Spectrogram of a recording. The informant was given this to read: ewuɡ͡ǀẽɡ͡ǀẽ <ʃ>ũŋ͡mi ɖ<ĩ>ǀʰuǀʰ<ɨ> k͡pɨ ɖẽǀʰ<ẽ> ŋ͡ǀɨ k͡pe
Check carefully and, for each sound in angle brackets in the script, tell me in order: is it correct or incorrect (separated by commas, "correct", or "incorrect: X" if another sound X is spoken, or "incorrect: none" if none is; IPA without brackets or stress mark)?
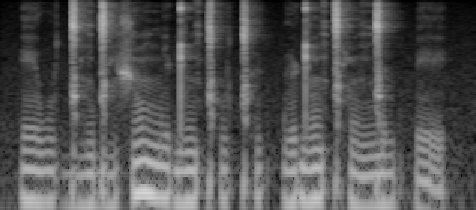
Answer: correct, correct, correct, correct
